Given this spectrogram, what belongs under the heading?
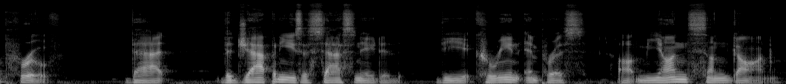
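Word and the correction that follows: Myeongseong: I think I'm pronouncing that right. Do you see that? – Myeong-sung. Yeah. The Korean Empress Myeong-sung.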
